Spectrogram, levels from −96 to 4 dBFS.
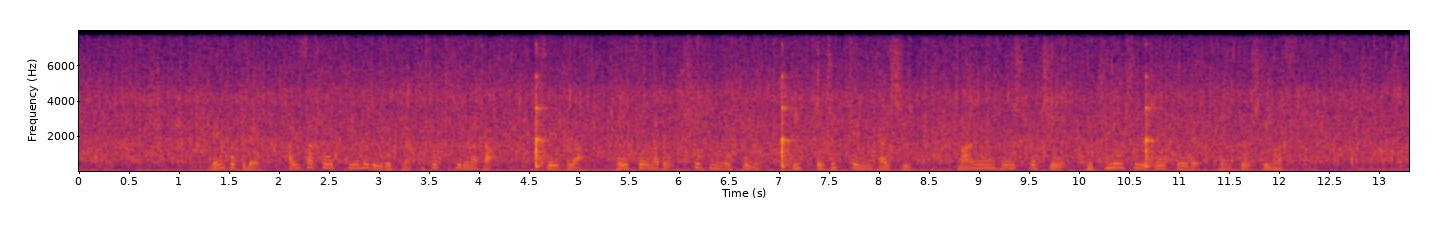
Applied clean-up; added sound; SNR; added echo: none; Stream + Bowed string instrument; -2 dB; none.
